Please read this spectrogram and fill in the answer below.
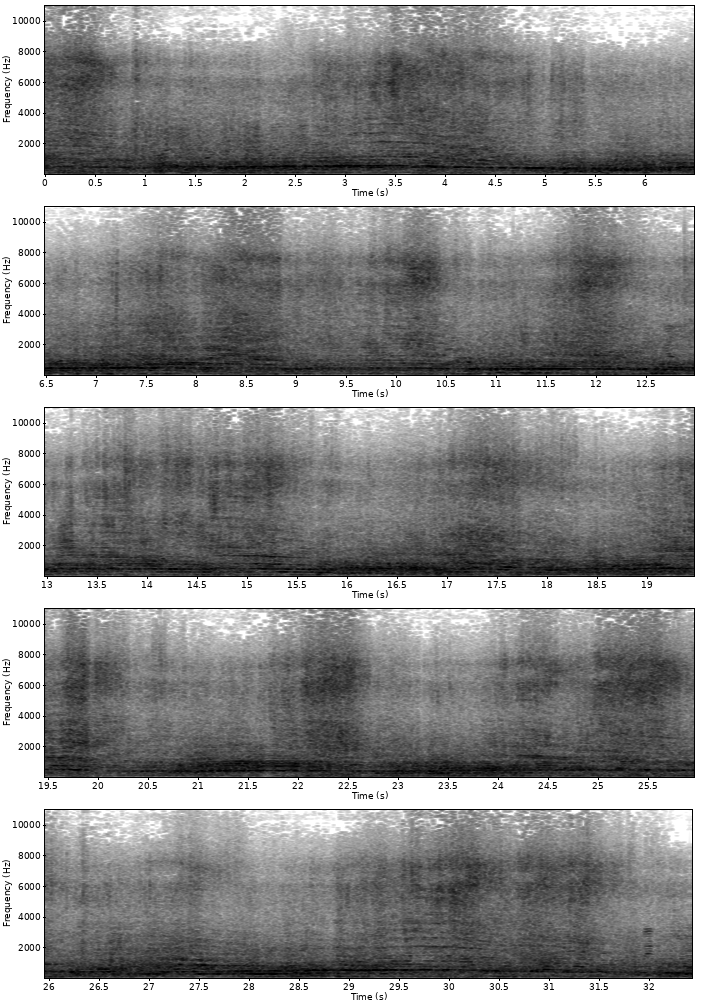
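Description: Late-model stock car engines running laps around the oval, a loud continuous drone whose pitch rises and falls as cars come past every couple of seconds.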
